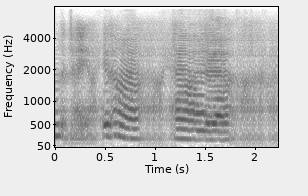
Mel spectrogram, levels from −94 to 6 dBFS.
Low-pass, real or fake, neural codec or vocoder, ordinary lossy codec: none; fake; codec, 16 kHz, 0.5 kbps, FreqCodec, smaller model; none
